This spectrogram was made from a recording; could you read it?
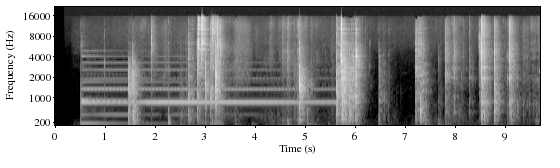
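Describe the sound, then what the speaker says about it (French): A knife slicing a quince and cutting it into pieces on a board: irregular clunks and cutting strokes, some ringing briefly like dishware, then a quick burst of chops toward the end. "Je le coupe en tranches, puis en morceaux."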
